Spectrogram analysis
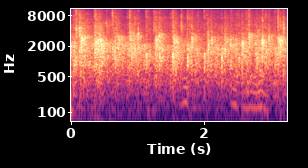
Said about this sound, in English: Let's give a warm round of applause to Brett Martin.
